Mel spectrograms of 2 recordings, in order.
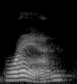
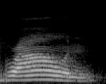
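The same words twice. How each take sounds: First: "bran" with a plain vowel and no w; wrong version, no W. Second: "brown" drawn out with the w audible; own W kept. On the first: Ruling out a version, w-less "bran". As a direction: draw out "bran", dropping the w entirely. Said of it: "I'm not saying just bran". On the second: Insisting they keep the W, drawn-out "brown". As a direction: stretch "brown" slowly into its w. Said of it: "I still make the W". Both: Shown as a demonstration.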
